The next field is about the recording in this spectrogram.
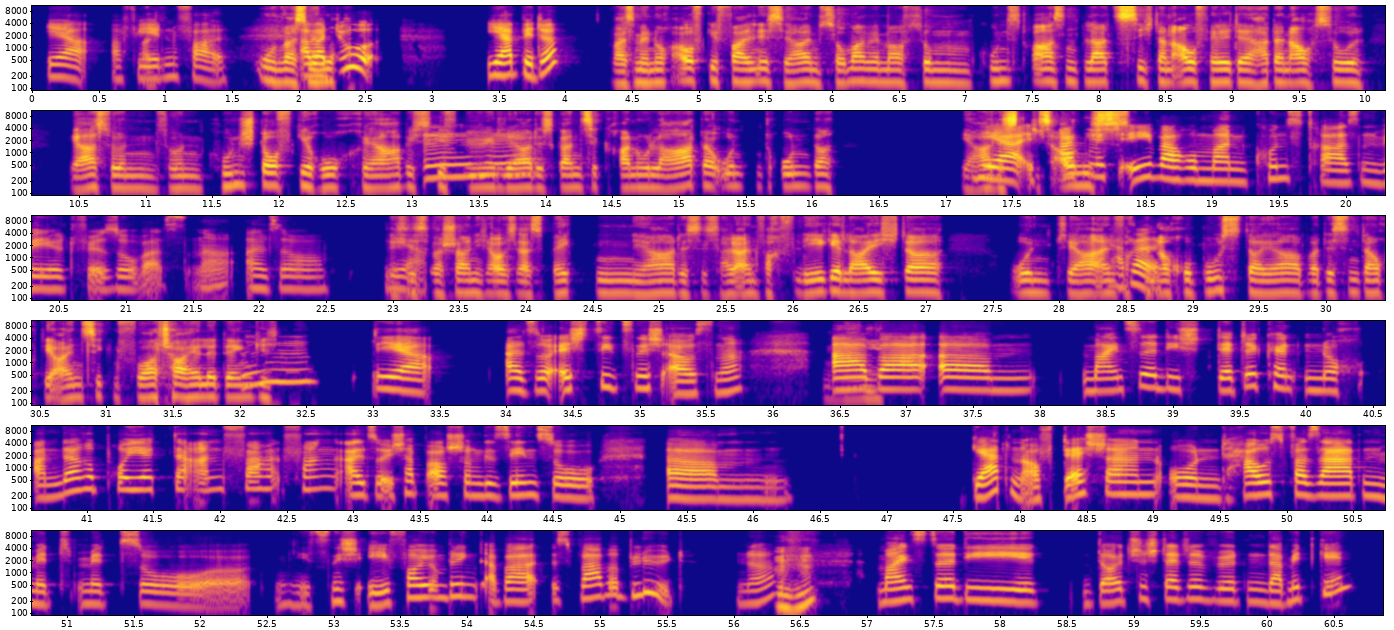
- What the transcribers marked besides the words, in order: none
- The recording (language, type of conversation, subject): German, podcast, Wie kann eine Stadt mehr Naturflächen zurückgewinnen?
- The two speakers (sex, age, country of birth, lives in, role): female, 35-39, Germany, United States, host; male, 25-29, Germany, Germany, guest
